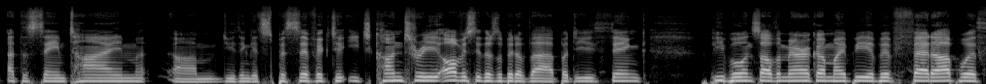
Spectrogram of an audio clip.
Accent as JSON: {"language": "English", "country": "Canada", "said": "as a Canadian, I can come back to Canada and work any bullshit"}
